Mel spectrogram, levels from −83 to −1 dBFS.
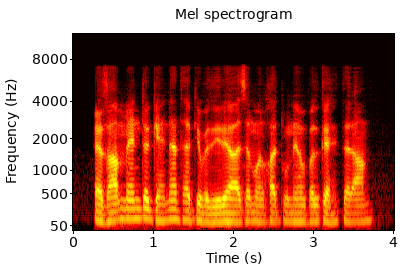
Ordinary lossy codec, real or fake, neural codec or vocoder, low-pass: AAC, 64 kbps; fake; codec, 16 kHz, 0.7 kbps, FocalCodec; 7.2 kHz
